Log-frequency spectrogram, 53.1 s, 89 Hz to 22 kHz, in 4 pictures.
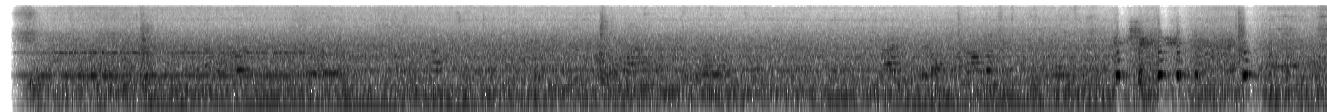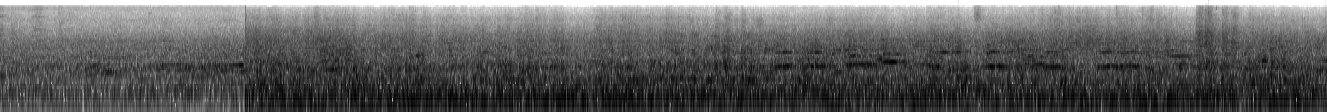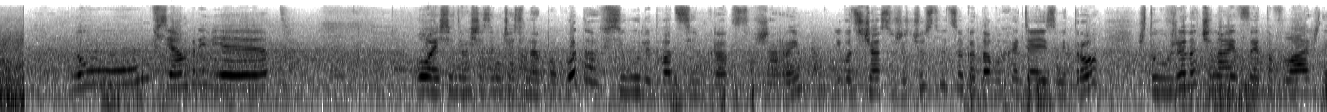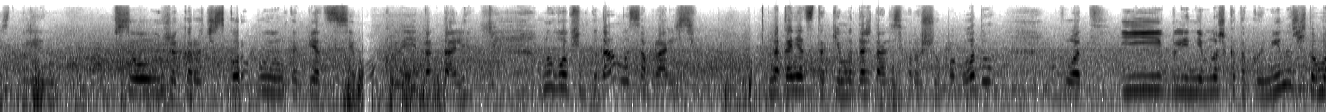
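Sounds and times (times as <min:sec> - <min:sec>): subway train running: 0:00.1 - 0:53.0
train rumbling on steel bridge: 0:00.1 - 0:53.0.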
